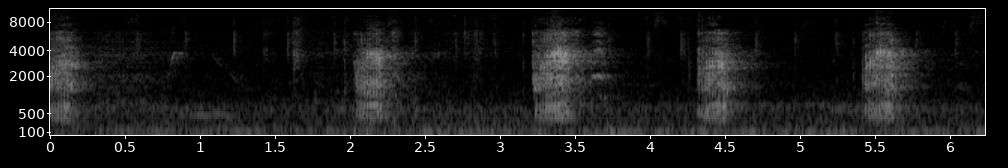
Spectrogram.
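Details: Toucan giving harsh, broadband croaks, five loud bursts spaced about one second apart, over a steady background hiss.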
